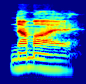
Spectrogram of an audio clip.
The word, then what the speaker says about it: namae: Namae. Namae. It's really close to the English, actually.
